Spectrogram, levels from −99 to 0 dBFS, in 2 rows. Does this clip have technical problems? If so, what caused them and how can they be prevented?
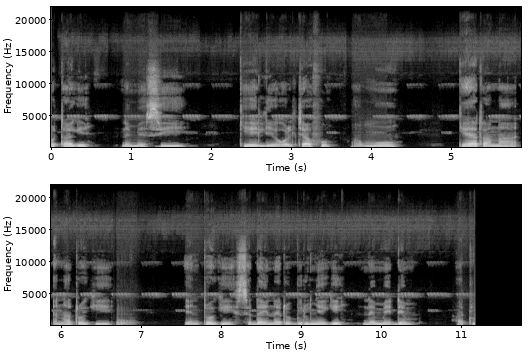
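Yes. A cut-off end: at 11.17 s the speech stops mid-sound and drops straight to digital silence with no decay for the remaining 0.59 s, because the final buffers were never written or played. Prevention: flush and finalise all pending buffers before closing the recording.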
